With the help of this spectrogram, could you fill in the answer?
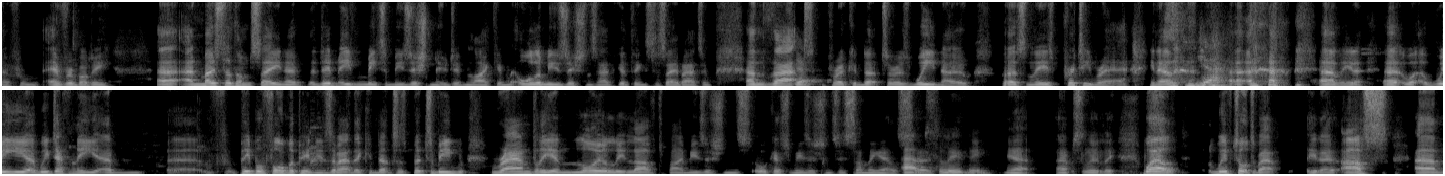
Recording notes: This interview was recorded on 23rd November 2021 via Zoom.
